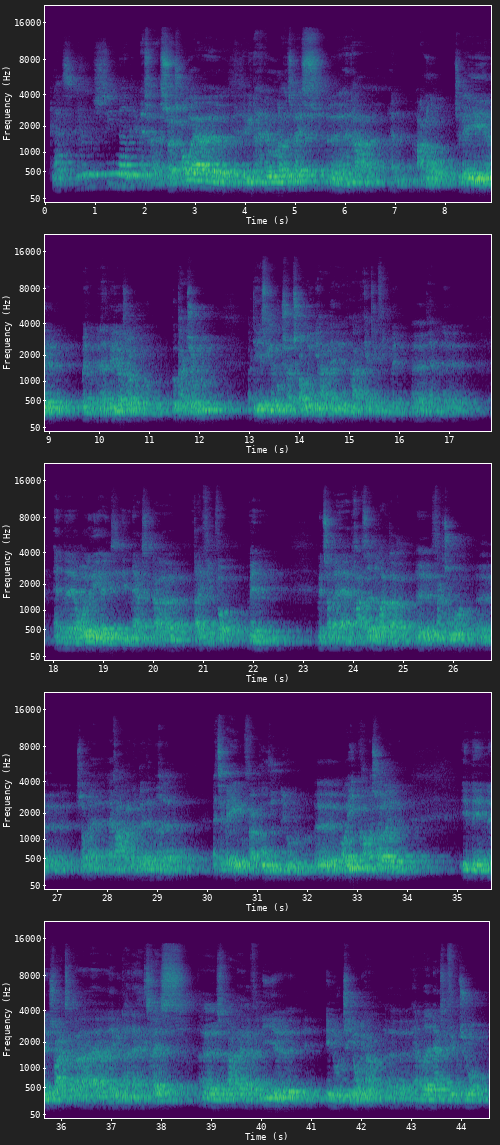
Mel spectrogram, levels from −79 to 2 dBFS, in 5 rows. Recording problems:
room echo; strong; dies away in 2 s
off-mic speech; far
thin; somewhat; fading below 300 Hz

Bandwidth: 14.5 kHz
